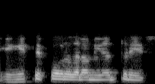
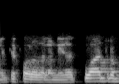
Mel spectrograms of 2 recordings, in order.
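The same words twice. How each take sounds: First: Said in the usual way. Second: "cuatro" said firmly as the fix; correcting stress on cuatro. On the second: Real, not acted. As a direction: lean into "cuatro" to correct yourself. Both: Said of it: "eh, perdón".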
